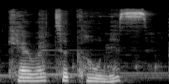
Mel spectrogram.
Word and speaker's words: keratoconus: Around that time is when I was diagnosed with keratoconus, and that's pronounced keratoconus.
